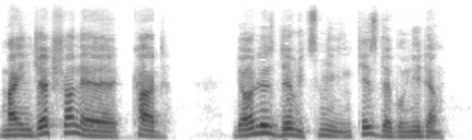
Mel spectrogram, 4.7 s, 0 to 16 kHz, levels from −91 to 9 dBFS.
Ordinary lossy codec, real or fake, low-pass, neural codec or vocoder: AAC, 64 kbps; fake; 14.4 kHz; codec, 44.1 kHz, 2.6 kbps, SNAC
